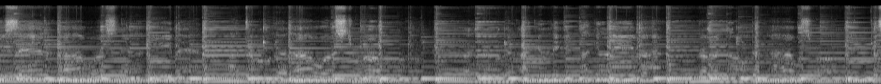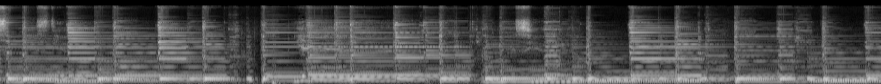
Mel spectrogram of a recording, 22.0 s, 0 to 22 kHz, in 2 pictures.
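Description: Capoed acoustic guitar strummed in a steady down-up pattern, alternating Am7 and G chords. The strumming breaks off briefly about fourteen seconds in.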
